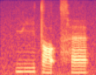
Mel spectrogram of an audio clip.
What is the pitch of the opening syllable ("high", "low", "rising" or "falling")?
high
